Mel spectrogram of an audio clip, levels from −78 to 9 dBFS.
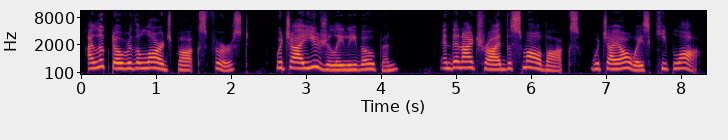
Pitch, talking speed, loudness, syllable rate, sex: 245 Hz, 175 wpm, -18 LUFS, 4.6 syllables/s, female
